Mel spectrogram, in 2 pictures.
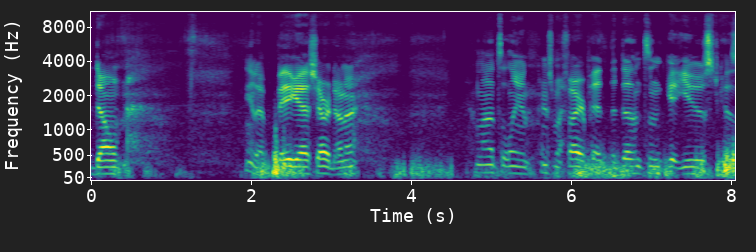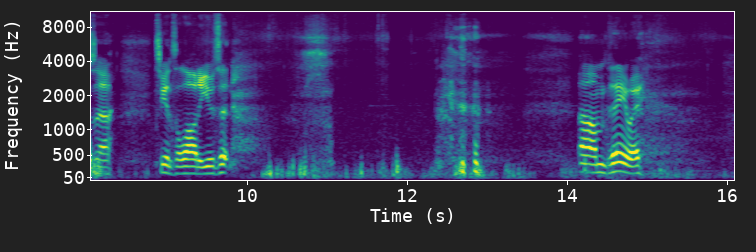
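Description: A young man talks casually, close to the microphone.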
